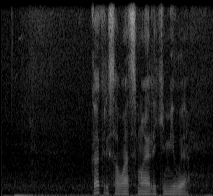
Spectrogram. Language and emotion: Russian, neutral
